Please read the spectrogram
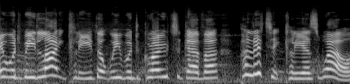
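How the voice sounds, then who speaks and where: Against noticeable background noise, a woman with an extremely high pitch talks fairly quickly with lively intonation. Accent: English. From England. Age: 60s. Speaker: anti-Brexit demonstrator. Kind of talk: street interview. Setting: outdoors at a demonstration.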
